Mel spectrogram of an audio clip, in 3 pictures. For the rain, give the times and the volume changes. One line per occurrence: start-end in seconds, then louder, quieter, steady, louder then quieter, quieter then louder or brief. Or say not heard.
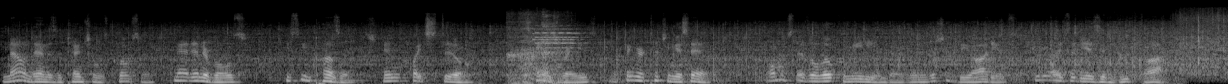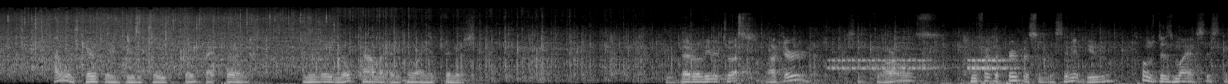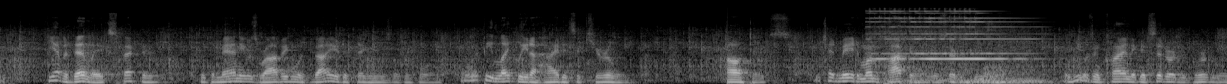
0.0-36.8 louder then quieter.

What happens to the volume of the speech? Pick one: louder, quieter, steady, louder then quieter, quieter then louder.
steady.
